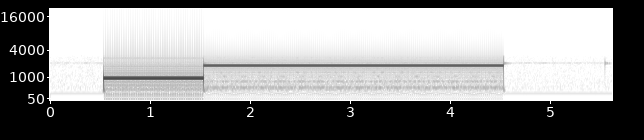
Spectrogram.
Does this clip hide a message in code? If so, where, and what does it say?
Yes: two-tone page from 0.5 to 4.5 s, heard as a one-second tone, then a three-second tone, about 930 then 1950 Hz.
